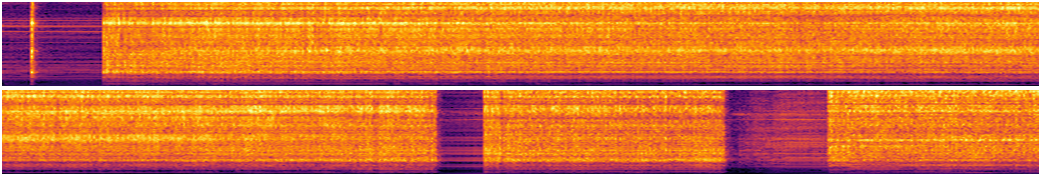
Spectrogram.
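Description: A mini drill bit grinds into a plastic jar.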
